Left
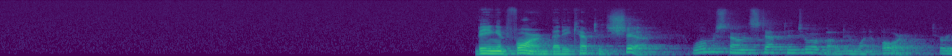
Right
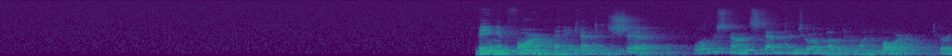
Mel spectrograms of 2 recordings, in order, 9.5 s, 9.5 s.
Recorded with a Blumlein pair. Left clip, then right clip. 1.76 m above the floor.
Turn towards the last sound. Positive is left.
turn(degrees=65)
